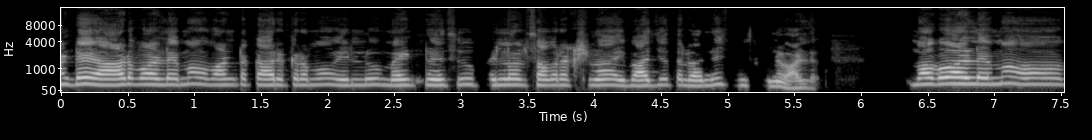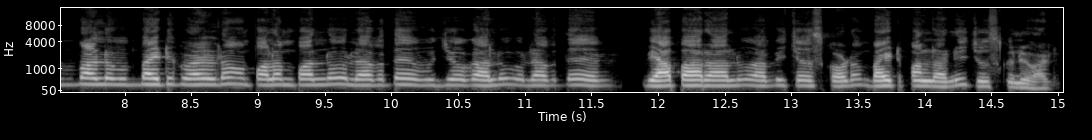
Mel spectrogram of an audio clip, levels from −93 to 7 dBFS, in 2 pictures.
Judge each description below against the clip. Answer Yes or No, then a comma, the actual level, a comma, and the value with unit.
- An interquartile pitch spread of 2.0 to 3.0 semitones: Yes, average, 2.7 semitones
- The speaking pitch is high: Yes, high, 220 Hz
